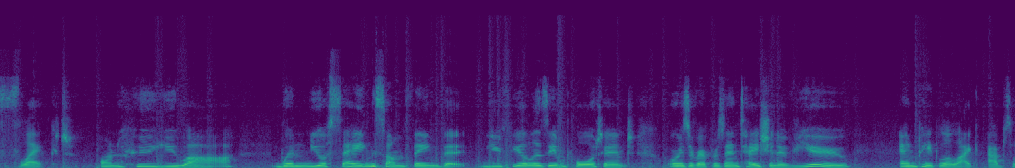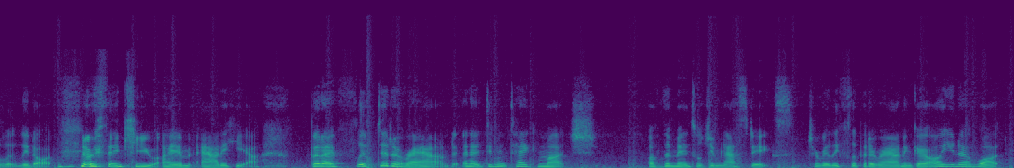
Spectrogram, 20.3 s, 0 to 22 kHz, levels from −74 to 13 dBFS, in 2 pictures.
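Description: Comfort noise in place of the background at 2.53–2.71 s, 8.69–8.99 s and 16.31–16.43 s: room noise becomes flat, featureless hiss, about 2–3 dB quieter in the later two, likely Opus discontinuous transmission.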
